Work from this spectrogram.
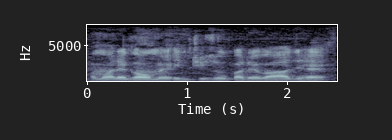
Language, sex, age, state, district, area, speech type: Urdu, male, 30-45, Uttar Pradesh, Gautam Buddha Nagar, urban, spontaneous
